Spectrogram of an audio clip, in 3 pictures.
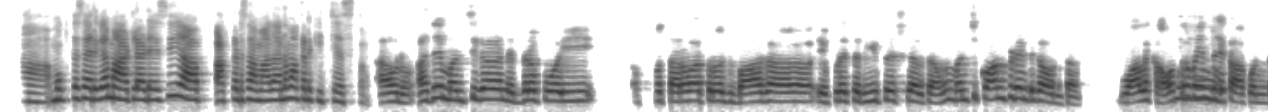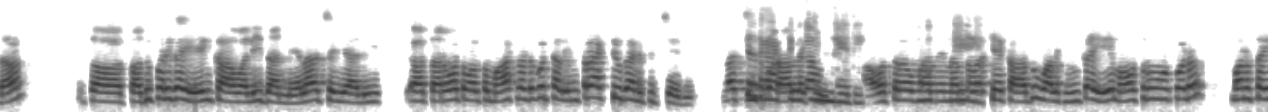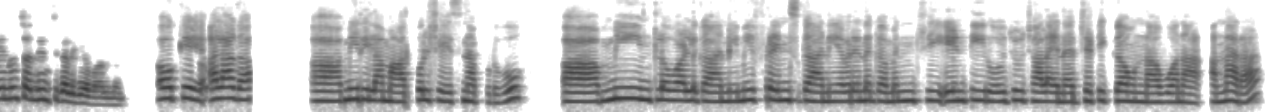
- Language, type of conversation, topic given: Telugu, podcast, నిద్రకు మంచి క్రమశిక్షణను మీరు ఎలా ఏర్పరుచుకున్నారు?
- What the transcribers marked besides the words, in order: in English: "రిఫ్రెష్‌గేళ్తామో"; in English: "కాన్ఫిడెంట్‌గా"; in English: "ఇంటరాక్టివ్‌గా"; in English: "ఇంటరాక్టివ్‌గా"; in English: "సైడ్"; in English: "సో"; in English: "ఫ్రెండ్స్"; in English: "ఎనర్జిటిక్‌గా"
